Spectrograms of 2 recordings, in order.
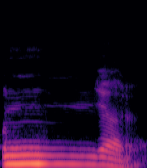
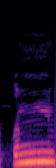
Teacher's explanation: અનુભવ થાય કે અંજ બોલતી વખતે આપણે નાકમાંથી ધ્વનિ નીકળશે, બરાબર છે. મોઢું તો આપણું અંગ બોલો તો મોઢું તો ખુલ્લું રહેશે જ, પણ નાકની અંદરથી ધ્વનિ નીકળશે, બરાબર. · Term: અનુનાસિક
